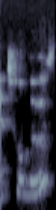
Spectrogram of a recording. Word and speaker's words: Toulouse: The other thing that I did bring in from you guys, and tell me if I'm saying this right, the Toulouse.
